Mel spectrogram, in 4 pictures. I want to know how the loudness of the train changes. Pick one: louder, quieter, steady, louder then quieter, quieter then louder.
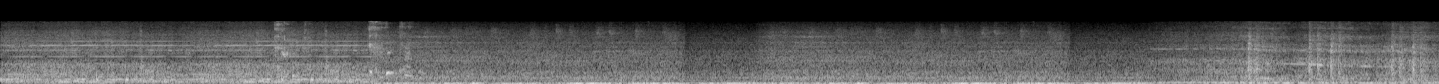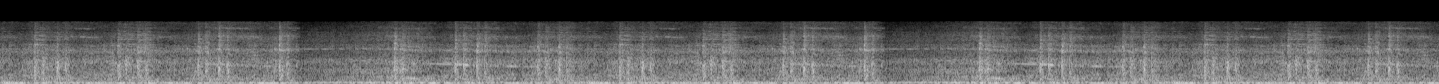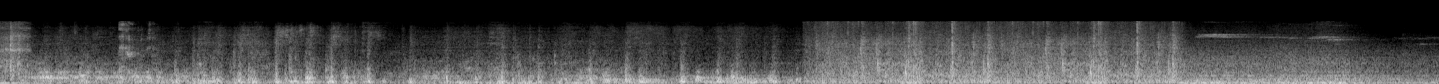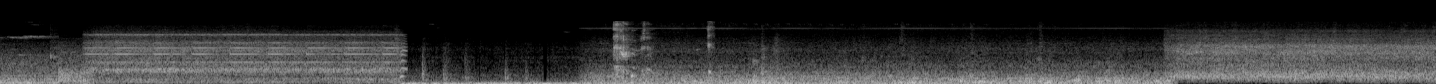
quieter.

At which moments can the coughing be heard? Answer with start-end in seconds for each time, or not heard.
2.7-4.3, 29.9-30.6, 49.3-50.4.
